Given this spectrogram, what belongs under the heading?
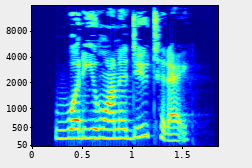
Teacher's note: what do you became whaddya, and want to became wanna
